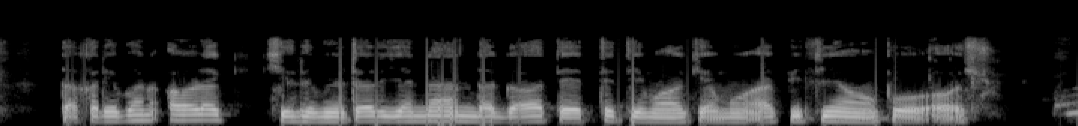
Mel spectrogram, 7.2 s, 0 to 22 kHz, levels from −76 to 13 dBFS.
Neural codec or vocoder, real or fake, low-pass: none; real; 7.2 kHz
